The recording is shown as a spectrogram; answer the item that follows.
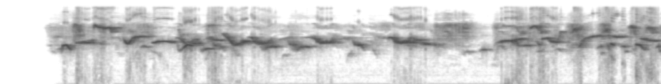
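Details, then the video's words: Oriental magpie-robin singing in fighting mode, used as a lure to make other birds sing: a continuous, loud, varied stream of whistles, trills and buzzy notes after a short silence, with a brief dip near the end. "suara Kacer ngobra tarung, pancingan kacer agar cepat gacor"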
